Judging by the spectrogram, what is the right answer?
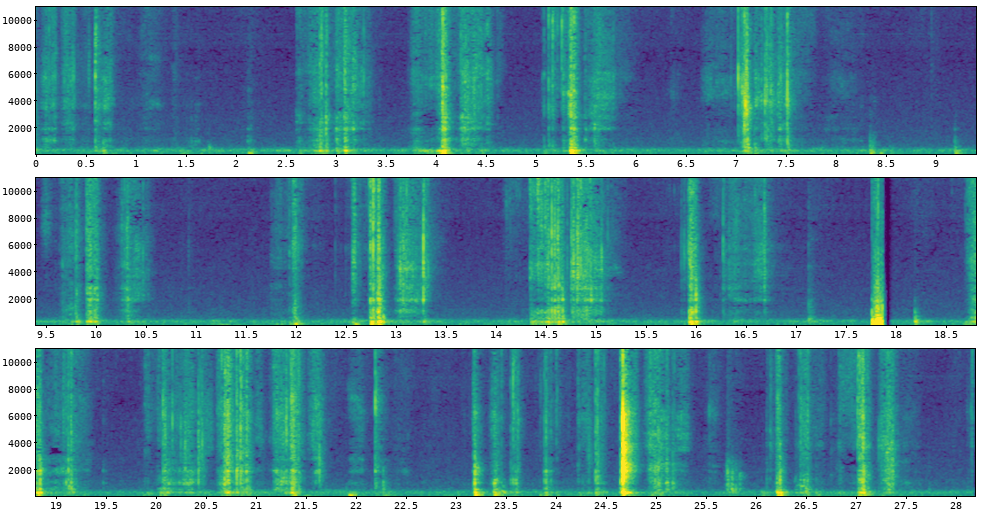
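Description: Kitchen knife slicing red bell pepper on a bamboo cutting board: crisp cuts through the flesh and taps of the blade on the wood, irregular, about one a second.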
